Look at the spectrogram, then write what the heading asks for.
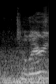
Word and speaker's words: Tulare: i was just thinking my mnemonic device is uh that you're writing a letter to larry dear larry i live in tulare two two very anyway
